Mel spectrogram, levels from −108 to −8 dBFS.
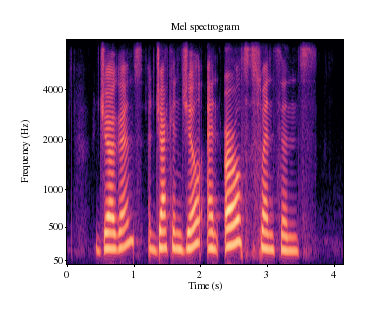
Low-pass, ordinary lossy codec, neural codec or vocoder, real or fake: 7.2 kHz; Opus, 32 kbps; none; real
